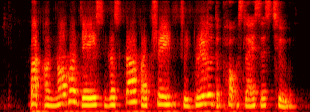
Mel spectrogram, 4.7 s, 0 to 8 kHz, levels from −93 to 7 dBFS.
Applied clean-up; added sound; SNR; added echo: neural separator model SepFormer DNS4.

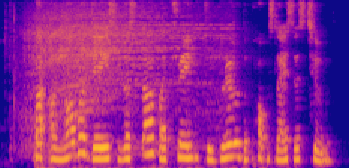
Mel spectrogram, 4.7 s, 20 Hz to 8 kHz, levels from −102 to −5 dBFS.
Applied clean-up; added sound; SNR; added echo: classical method WPE with log-MMSE.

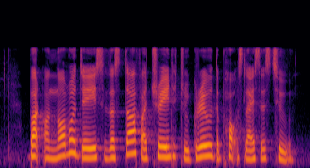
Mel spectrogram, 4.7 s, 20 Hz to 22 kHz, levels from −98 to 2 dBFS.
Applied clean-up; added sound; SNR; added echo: none; none; none; none.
